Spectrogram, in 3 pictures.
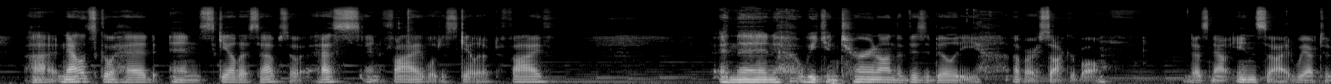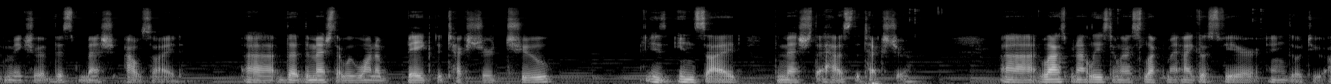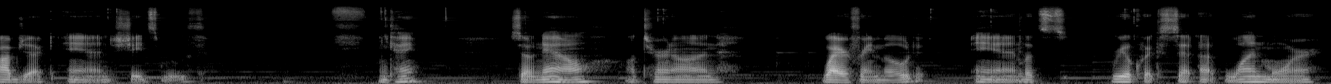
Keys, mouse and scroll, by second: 0.7 scroll down 2, 0.9-1.2 scroll up 3, 3.1 s, 4.6-4.9 scroll down 6, 5.4 scroll up 1, 7.6 click, 9.5 click, 10.8-11.4 scroll up 10, 12.2 scroll down 3, 22.3 click, 24.3 click, 25.7 click, 29.9 scroll down 2, 30.2 scroll up 3, 31.7 scroll down 4, 33.1 click, 33.6-33.9 scroll down 2, 34.4-34.7 scroll up 2, 35.8 click, 37.7 click.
